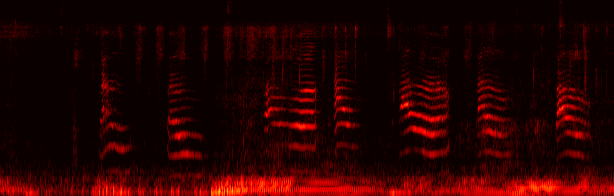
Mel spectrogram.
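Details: Repeated meowing from a cat waiting at a warung while offered food: clear harmonic cries, several long and slightly wavering, coming every second or so over low background rumble and movement noise.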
